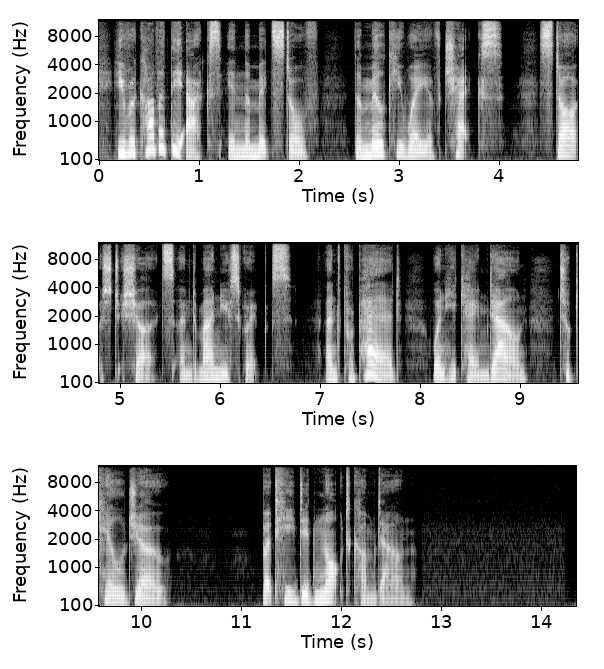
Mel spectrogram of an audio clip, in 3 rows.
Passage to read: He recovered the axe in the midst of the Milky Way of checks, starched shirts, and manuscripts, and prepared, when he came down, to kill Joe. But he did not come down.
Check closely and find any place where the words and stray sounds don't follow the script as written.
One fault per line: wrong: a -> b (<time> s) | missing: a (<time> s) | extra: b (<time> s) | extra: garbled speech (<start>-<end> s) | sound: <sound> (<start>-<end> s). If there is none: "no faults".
no faults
